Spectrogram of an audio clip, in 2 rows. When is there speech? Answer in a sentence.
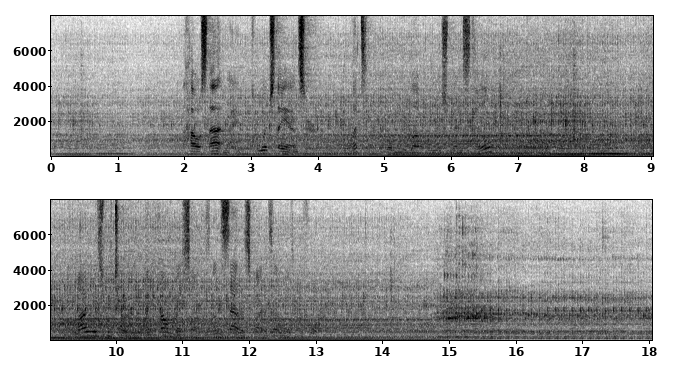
The speech can be heard from 2.0 to 6.8 s and from 9.3 to 13.2 s.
